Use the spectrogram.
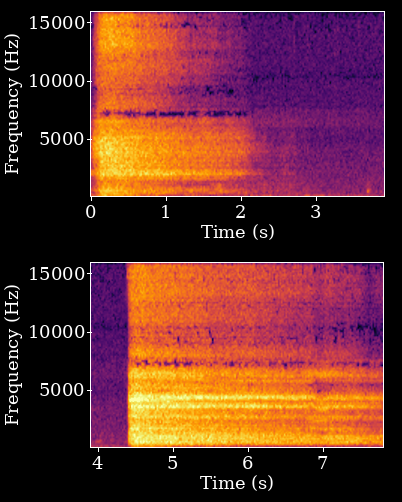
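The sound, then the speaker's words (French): A long, airy, deep breath drawn in, then a pause of near silence, followed by a louder, rushing exhale through the mouth that slowly fades. Breathy, with no talking. “Simplement, on inspire profondément et on expire par la bouche. En faisant un peu de bruit, effectivement.”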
